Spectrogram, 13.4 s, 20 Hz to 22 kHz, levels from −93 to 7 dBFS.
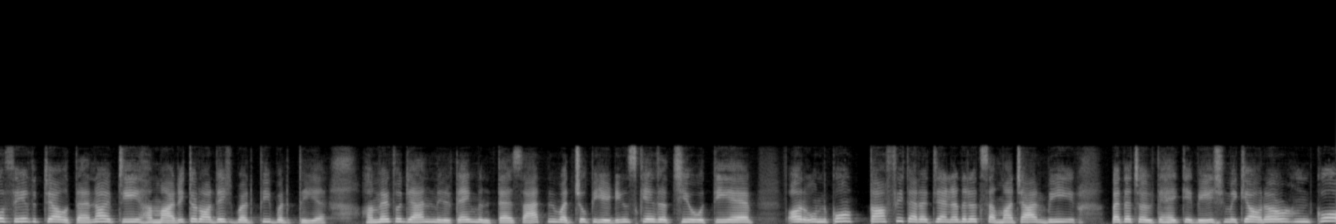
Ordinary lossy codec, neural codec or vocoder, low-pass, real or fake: none; codec, 16 kHz, 0.5 kbps, FunCodec, trained on LibriTTS, 25 frames a second; none; fake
